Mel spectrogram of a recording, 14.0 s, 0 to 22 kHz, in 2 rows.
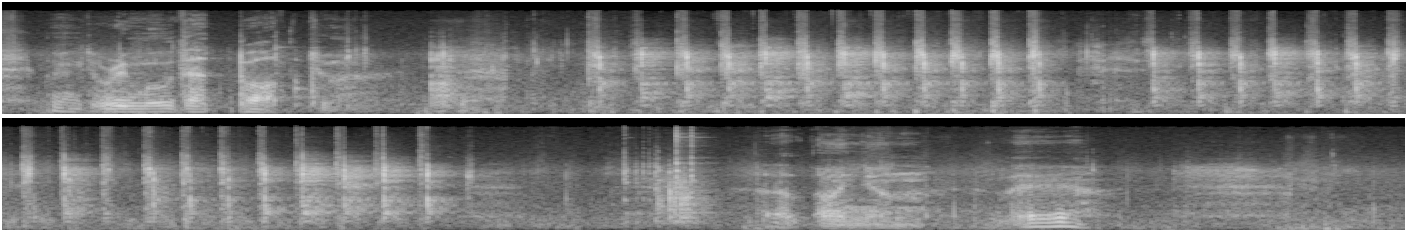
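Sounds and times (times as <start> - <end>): knife chopping on wooden board: 3.0 - 9.3.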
